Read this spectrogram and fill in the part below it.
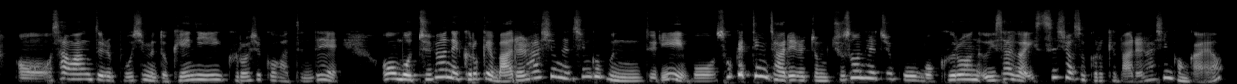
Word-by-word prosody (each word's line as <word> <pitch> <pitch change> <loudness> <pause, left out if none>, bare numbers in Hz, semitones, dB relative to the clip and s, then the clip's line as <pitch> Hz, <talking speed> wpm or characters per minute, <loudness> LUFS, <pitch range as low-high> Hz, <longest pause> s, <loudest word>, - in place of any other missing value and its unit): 어 145 +2 -3
상황들을 240 -6 +1
보시면 185 +1 -3
또 - - -5
괜히 215 +4 +1
그러실 185 +3 -5
것 185 -4 -8
같은데. 155 +7 -5 0.4
어 255 +2 +4
뭐 225 -3 +6
주변에 270 +5 +2
그렇게 250 +1 +2
말을 160 - +3
하시는 320 -2 0
친구분들이 210 - -1
뭐 150 0 -1
소개팅 390 - +3
자리를 195 -3 +2
좀 175 -3 -2
주선해 290 - +2
주고 245 -8 -1
뭐 150 -2 -4
그런 220 +4 +3
의사가 195 +1 +1
있으셔서 290 -10 -3
그렇게 170 -1 -11
말을 130 +7 -3
하신 295 +7 -1
건가요? 150 - -5
215 Hz, 335 characters per minute, -28 LUFS, 175-260 Hz, 0.4 s, 뭐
